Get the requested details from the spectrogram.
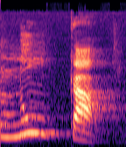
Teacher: Tem a palavra nunca, que esse U, junto com a letra N, produz apenas um som do U nasalizado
